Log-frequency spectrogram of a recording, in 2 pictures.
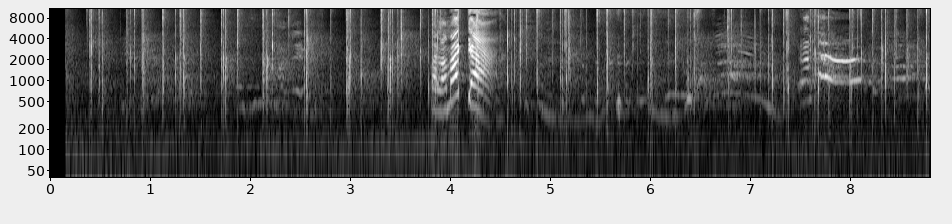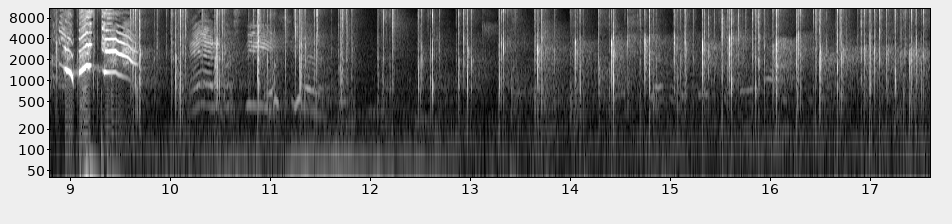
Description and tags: Sonicsnaps from the classroom and the school's yard.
